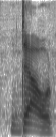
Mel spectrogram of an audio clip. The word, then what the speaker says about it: doubt: Rules number 39, কনসোনান্টের এরপরে বিটি এর উচ্চারণ টয়ের ক্ষেত্রে বি অনুচ্চারিত হয়। উদাহরণ DOUBT, ডাউট মানে সন্দেহ।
